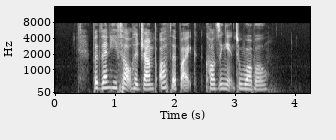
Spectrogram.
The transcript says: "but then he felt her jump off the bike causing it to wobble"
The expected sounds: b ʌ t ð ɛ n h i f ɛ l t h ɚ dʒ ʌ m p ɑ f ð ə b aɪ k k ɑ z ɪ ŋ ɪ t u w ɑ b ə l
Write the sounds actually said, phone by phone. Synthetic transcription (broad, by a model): b ʌ t ð ɛ n h i f ɛ l t h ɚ dʒ ʌ m p ɑ f ð ə b aɪ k k ɑ z ɪ ŋ ɪ t u w ɑ b ə l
